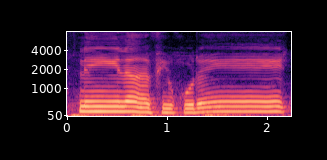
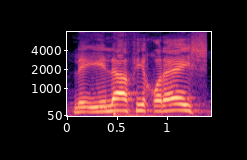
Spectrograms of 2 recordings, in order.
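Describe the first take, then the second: First: It is read lightly and casually, without force. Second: It is read forcefully, with weight and feeling. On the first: The speaker calls it wrong. "ऐसे नहीं कि" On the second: The speaker calls it right. "ज़ोर से और ज़ोर लगा के महसूस करके पढ़ना है"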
